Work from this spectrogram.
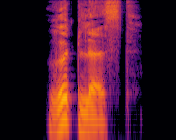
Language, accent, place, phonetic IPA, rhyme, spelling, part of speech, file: German, Germany, Berlin, [ˈʁʏtləst], -ʏtləst, rüttlest, verb, De-rüttlest.ogg
- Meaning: second-person singular subjunctive I of rütteln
